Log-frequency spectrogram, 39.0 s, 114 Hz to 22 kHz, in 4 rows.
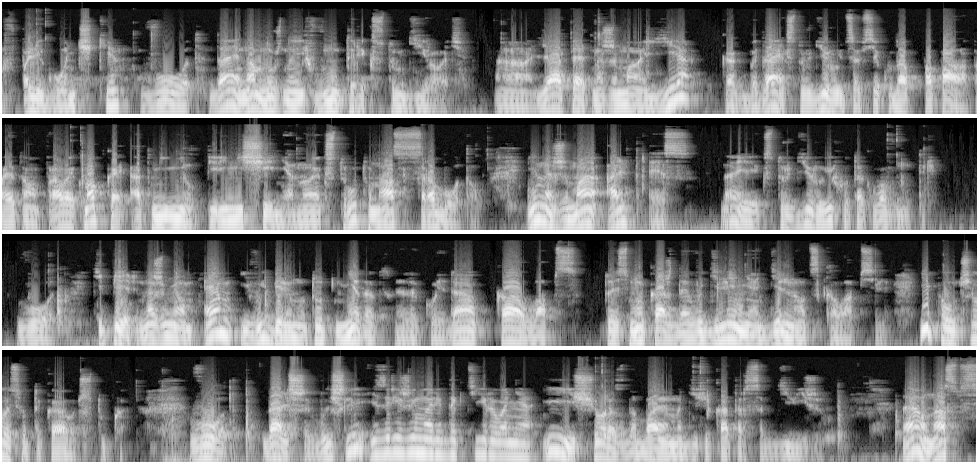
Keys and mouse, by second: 1.4-5.0 middle drag, 5.8 shift+middle click, 12.8 middle click, 14.1 shift+middle click, 16.0 alt+s, 19.0-20.0 middle drag, 21.3 m, 26.9-28.2 middle drag, 28.9-30.0 middle drag, 30.6 middle click, 32.0 Tab, 32.6-33.3 middle drag, 35.1-38.0 drag, 38.3-38.8 middle drag.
